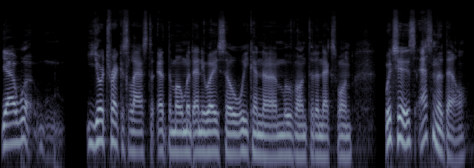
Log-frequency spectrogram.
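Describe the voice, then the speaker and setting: A man's voice: on the low side, animated, moderate pace, no echo. A young man chatting casually on a livestream, rambling with frequent swearing and laughs as he gives feedback on music tracks. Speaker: music producer streamer giving feedback.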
